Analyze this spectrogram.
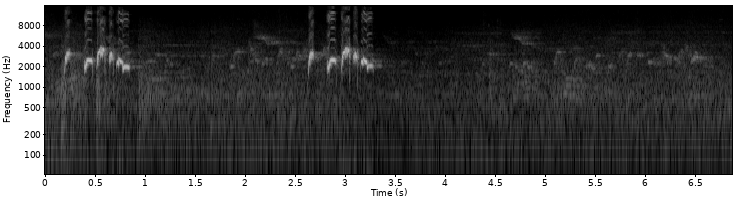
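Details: Contest-training song of a red-whiskered bulbul on a sunny summer day: two rapid phrases of four to five rich, slurred whistles about two and a half seconds apart, with faint softer chirps between.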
